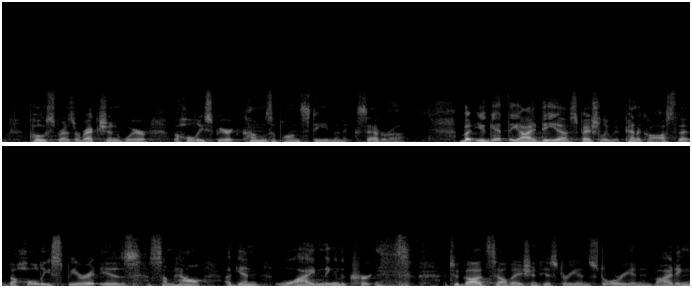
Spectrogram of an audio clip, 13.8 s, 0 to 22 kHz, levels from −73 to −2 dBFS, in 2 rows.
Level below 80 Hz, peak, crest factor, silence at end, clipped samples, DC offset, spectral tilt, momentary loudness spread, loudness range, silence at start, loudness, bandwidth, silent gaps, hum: -68 dBFS; -12 dBFS; 22 dB; 0 s; under 0.1%; under 0.1%; -5.5 dB/octave; 11 LU; 4 LU; 0 s; -34 LUFS; 8.4 kHz; none; none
